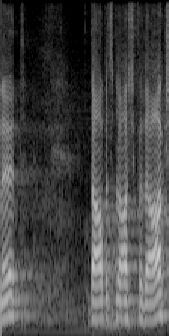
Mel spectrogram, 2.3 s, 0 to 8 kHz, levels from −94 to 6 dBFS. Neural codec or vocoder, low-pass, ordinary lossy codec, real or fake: none; none; none; real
